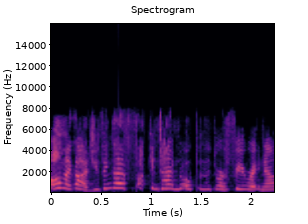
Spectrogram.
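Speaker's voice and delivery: put-on angry snap, pitched very high. Retelling how she answered her partner banging on the door during a code: retelling her own angry snap. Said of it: "instead of like calmly being like".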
